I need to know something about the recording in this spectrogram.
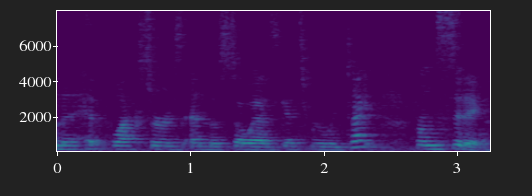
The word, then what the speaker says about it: psoas: One of your hip flexors is your psoas. You maybe have heard of the psoas before. If you've ever seen it written, it has a silent P in front of it.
